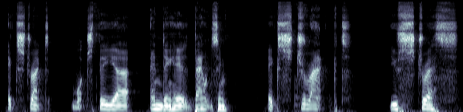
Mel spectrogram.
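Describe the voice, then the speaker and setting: A man teaching English vocabulary in a recorded lecture, repeating each word slowly and carefully for pronunciation. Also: mid-range voice. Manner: slow, deliberate, repeats words for pronunciation.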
